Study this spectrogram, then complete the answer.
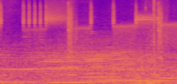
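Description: A Toyota GR Corolla engine revs hard during an acceleration pull, a steady rising drone with clear harmonic tones and faint whooshing bursts, heard from inside the car without talk.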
